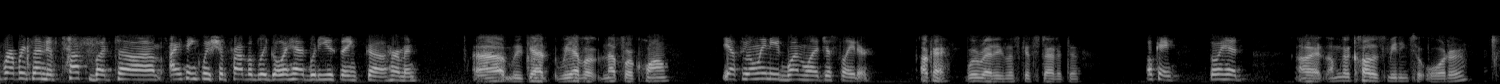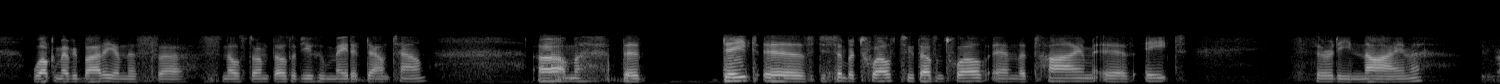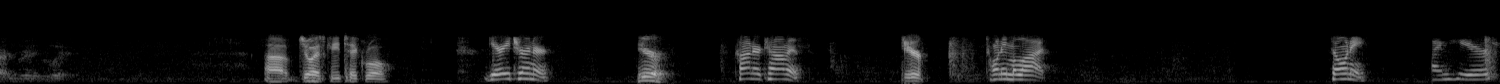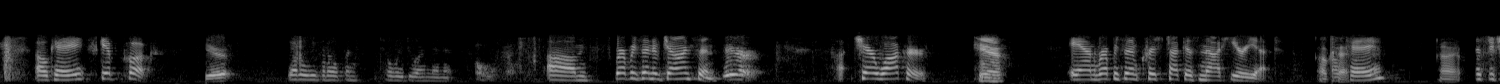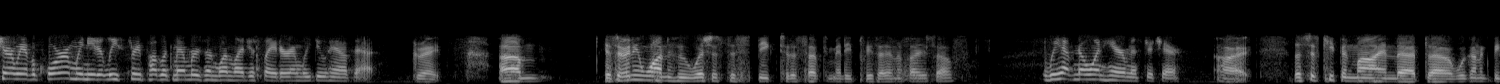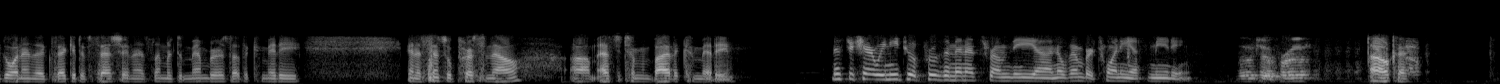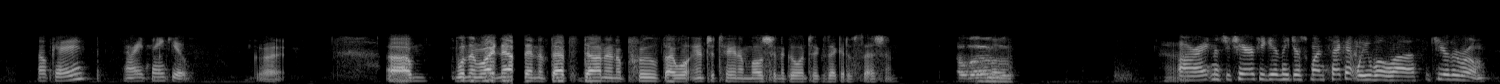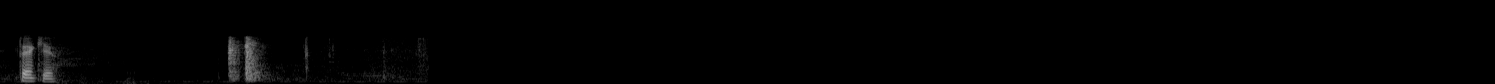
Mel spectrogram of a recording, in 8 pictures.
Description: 12/12/2012 08:30 AM House SELECT COMMITTEE ON LEGISLATIVE ETHICS
Open Session TELECONFERENCED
